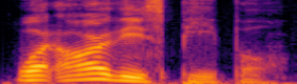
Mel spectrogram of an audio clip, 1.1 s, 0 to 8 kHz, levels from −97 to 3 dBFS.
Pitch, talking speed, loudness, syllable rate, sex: 125 Hz, 215 wpm, -14 LUFS, 7.1 syllables/s, male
